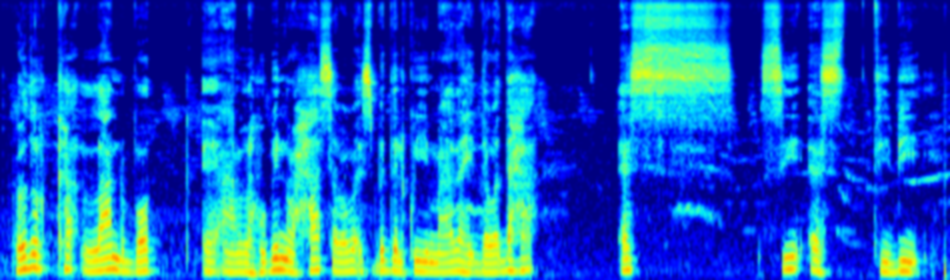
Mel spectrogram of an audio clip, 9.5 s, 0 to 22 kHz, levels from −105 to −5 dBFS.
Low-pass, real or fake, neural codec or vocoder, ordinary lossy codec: none; real; none; none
